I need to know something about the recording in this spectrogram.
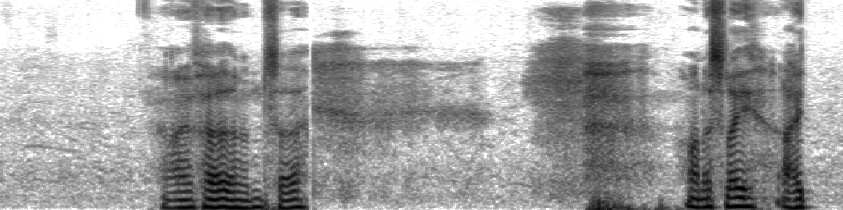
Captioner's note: sighs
